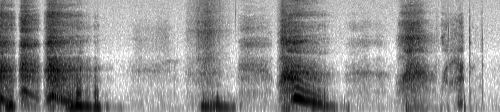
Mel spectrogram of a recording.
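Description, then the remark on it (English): Heavy, ragged panting of several men as a storm suddenly gives way to a glassy water surface: loud breathy gasps and huffs in uneven bursts with short pauses between, prominent, with voiced groans mixed into the exhalations. “And the only thing you can hear are the guys panting.”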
